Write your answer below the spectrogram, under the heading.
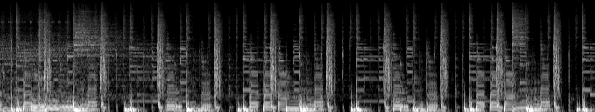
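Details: Upbeat funk-style music with plucked guitar and a heavy bass line plays throughout, with a steady beat and no animal voice.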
